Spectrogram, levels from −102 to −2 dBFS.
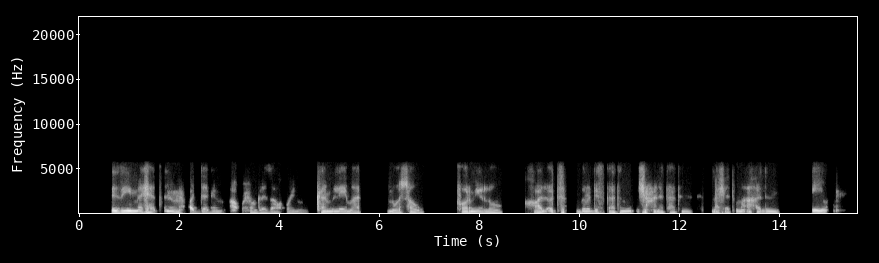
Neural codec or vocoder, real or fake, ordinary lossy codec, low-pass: codec, 16 kHz, 2 kbps, X-Codec, HuBERT features, trained on balanced general audio; fake; Opus, 32 kbps; 5.4 kHz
